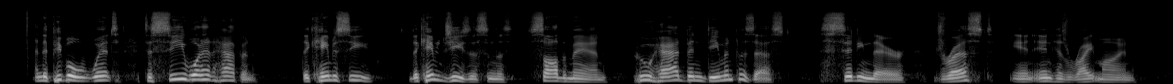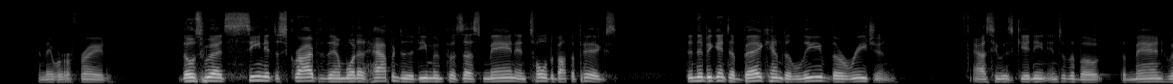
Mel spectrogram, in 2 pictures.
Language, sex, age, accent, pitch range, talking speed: English, male, 40-59, American, 115-150 Hz, 195 wpm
